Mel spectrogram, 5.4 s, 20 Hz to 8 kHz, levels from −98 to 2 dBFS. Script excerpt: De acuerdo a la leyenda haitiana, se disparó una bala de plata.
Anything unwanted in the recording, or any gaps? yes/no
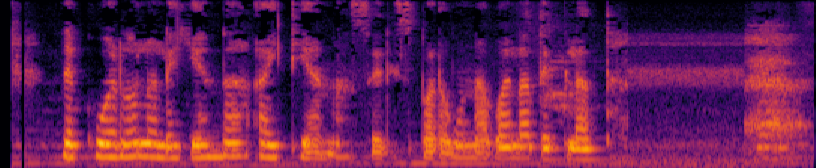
no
